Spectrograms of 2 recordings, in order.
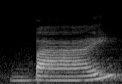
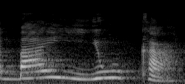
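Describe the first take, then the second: First: Baiuca broken into bai-u-ca; long pauses between the syllables of Baiuca. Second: Said in the usual way. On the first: Shown as a demonstration. Teacher making students notice the vowel, syllable by syllable. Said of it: "que você perceba aqui". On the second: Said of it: "Por exemplo, a palavra".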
